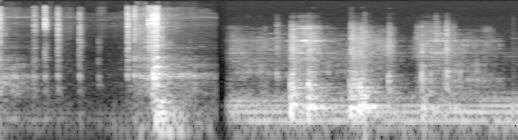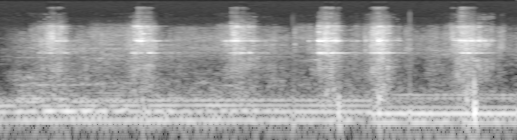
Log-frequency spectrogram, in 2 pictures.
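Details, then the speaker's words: Damaged automatic-transmission torque converter: irregular metallic clunks and rattles each time the unit is moved, like loose pieces inside, indicating internal damage. "Cuando el convertidor está dañado, al momento de moverlo, se podría escuchar un sonido de que algo hay suelto en su interior."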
